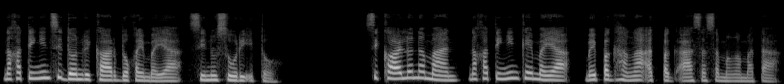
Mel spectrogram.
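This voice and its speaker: Babaeng tagapagsalaysay, tuyo at malapit ang tunog. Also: female voice, mid-range voice, animated, normal speed, no echo, clean studio sound. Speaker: narrator. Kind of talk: scripted dramatic story narration.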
